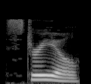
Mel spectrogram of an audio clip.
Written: streel

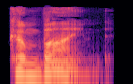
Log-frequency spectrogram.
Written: combined

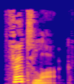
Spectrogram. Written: fetlock

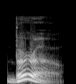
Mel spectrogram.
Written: borough

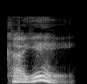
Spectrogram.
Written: cahier

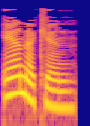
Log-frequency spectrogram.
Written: anakin

